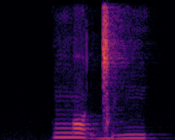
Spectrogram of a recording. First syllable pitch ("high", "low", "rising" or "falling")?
falling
